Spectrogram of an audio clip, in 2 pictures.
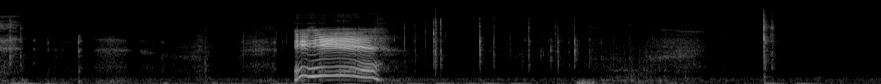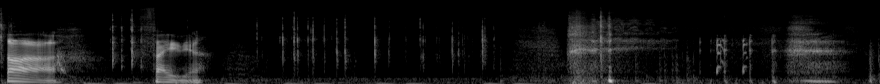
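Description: Keys on a computer keyboard clatter in bursts of quick light clicks, close and soft, with pauses between runs while someone talks briefly over them.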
